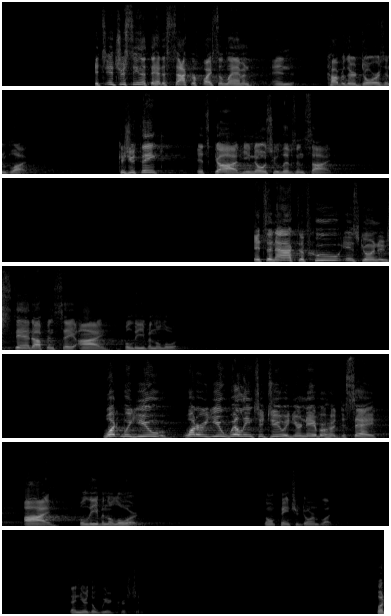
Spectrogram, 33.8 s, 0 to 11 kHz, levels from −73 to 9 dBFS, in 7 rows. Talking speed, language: 130 wpm, English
